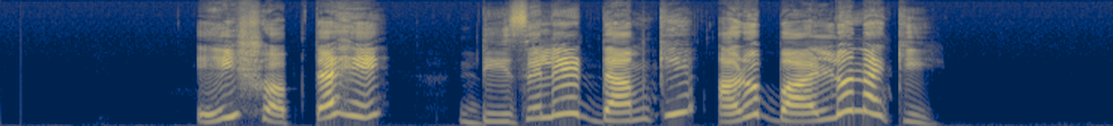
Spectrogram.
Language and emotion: Bengali, surprised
